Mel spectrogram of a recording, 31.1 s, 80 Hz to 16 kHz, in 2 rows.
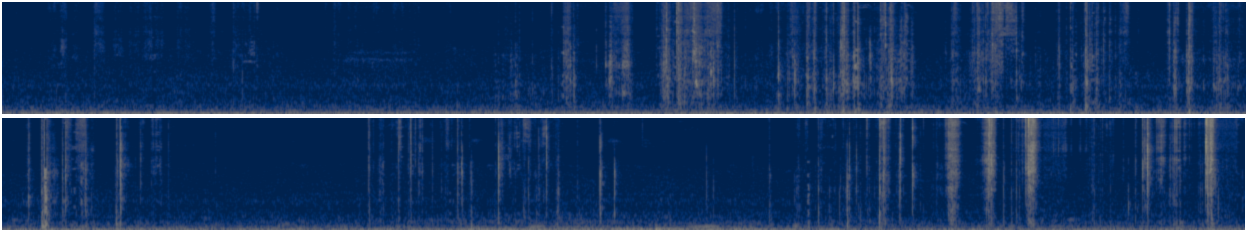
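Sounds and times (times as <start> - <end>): steady low hum: 0.0 - 31.0
cardboard and plastic rustling: 6.1 - 17.6, 25.0 - 31.0.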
